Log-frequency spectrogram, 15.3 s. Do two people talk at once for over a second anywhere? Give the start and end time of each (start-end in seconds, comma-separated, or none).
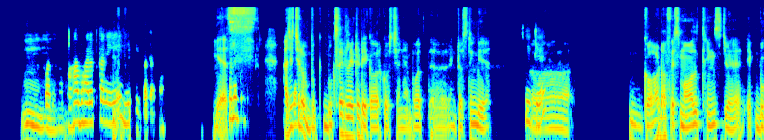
none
